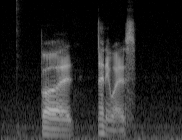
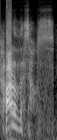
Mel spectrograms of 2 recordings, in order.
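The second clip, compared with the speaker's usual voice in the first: mock exorcism; 10 semitones higher than usual. Host joins the mock exorcism.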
